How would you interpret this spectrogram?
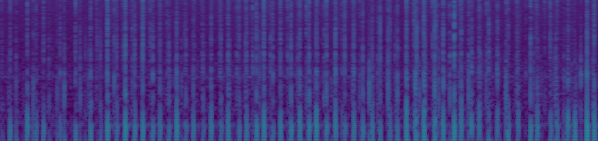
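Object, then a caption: Inflated PVC spiky massage ball. A yellow hollow inflated PVC spiky massage ball with nubs, held in the hands, is tapped rapidly with the thumb and fingers. The result is a fast, steady run of short, dull, low thumps with very little ring, like a muffled drumroll.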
